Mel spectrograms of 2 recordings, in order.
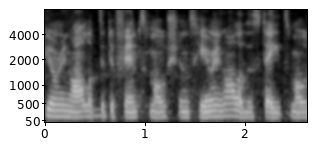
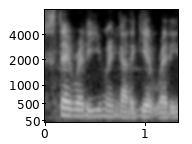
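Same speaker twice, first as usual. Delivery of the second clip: ordinary talk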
